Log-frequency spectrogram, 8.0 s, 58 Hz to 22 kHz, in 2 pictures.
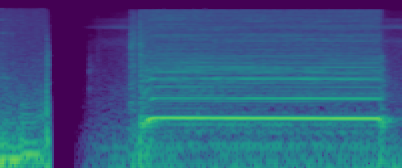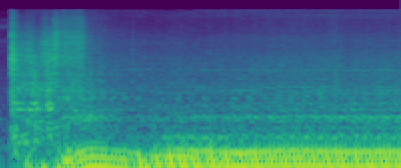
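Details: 1994 Chevrolet S10 Blazer 4.3L V6 with a newly installed 2.5 Cherry Bomb Salute muffler: a brief cranking whine, then a deep, even exhaust rumble with no rasp or leak hiss.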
